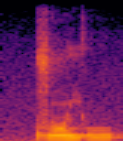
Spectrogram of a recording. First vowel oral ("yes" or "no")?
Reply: no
